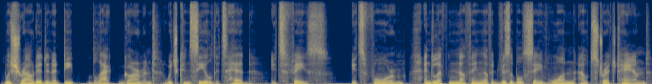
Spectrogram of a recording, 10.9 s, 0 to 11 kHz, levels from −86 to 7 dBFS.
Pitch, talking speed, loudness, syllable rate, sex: 100 Hz, 145 wpm, -18 LUFS, 3.8 syllables/s, male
